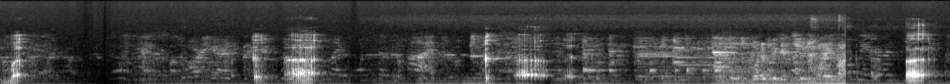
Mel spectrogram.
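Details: Long session of repeated belches from a person not feeling well that day, with faint music and voices behind; burping.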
